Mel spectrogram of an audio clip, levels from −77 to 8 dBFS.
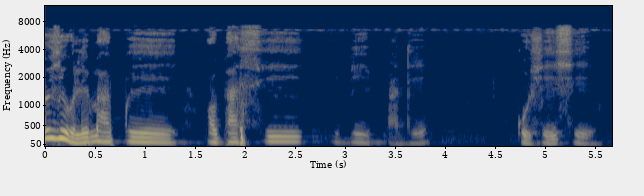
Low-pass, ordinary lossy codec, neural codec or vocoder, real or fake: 7.2 kHz; none; none; real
